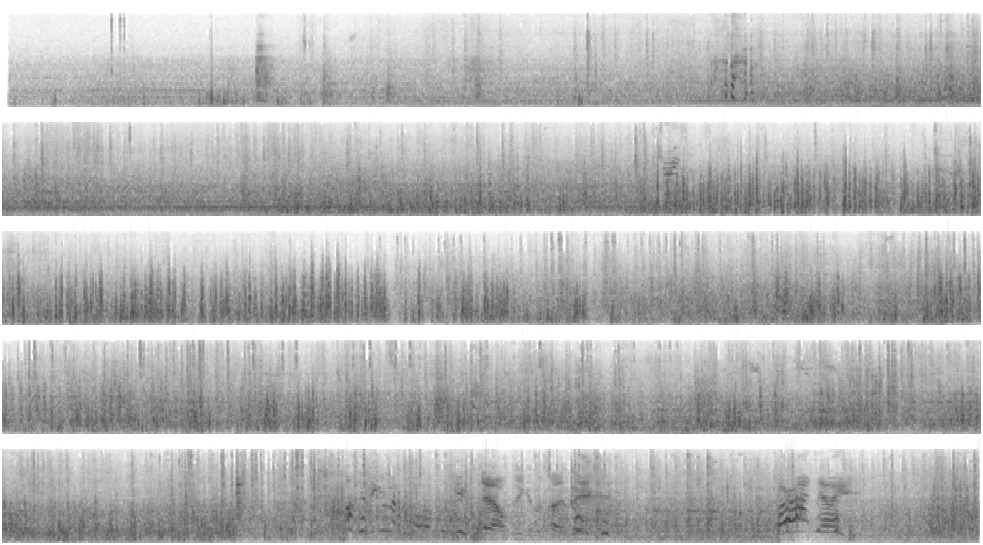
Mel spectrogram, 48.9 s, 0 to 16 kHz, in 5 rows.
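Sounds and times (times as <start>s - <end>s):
vehicle engine hum: 0.0s - 48.9s
rattling and knocking: 2.1s - 48.9s.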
